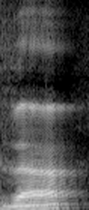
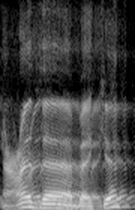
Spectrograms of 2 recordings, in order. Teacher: زیڈ کی آواز نہیں آئے گی، ذا، اس میں سیٹی کی آواز گم ہو جائے گی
